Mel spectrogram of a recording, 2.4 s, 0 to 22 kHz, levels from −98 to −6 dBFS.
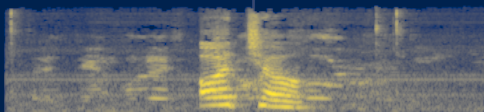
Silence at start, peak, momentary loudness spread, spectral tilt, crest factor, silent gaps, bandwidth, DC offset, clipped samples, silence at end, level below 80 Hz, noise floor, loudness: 0.05 s; 0 dBFS; 24 LU; -2.5 dB/octave; 16 dB; none; 16.5 kHz; under 0.1%; under 0.1%; 0.4 s; -54 dBFS; -36 dBFS; -12 LUFS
